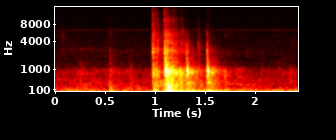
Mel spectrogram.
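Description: A door clunking: a quick run of three or four knocks and thuds about a second in, like a latch and a door swinging shut.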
